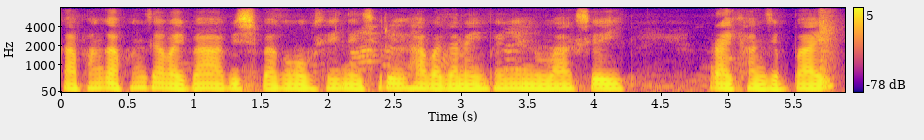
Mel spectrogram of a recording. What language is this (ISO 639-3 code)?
brx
